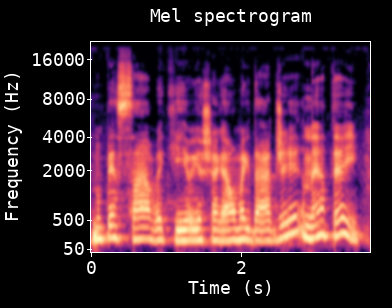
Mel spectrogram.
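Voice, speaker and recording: Lively intonation from a woman against clearly audible background noise. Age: 60s. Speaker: older guest sharing experience. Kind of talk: podcast interview.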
